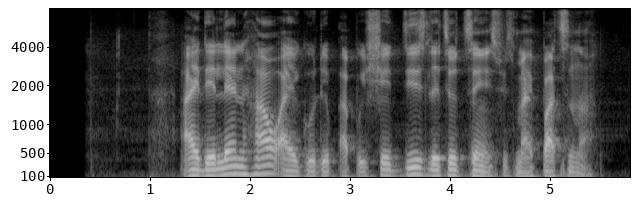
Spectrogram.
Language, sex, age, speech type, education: Nigerian Pidgin, male, 30-45, spontaneous, tertiary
